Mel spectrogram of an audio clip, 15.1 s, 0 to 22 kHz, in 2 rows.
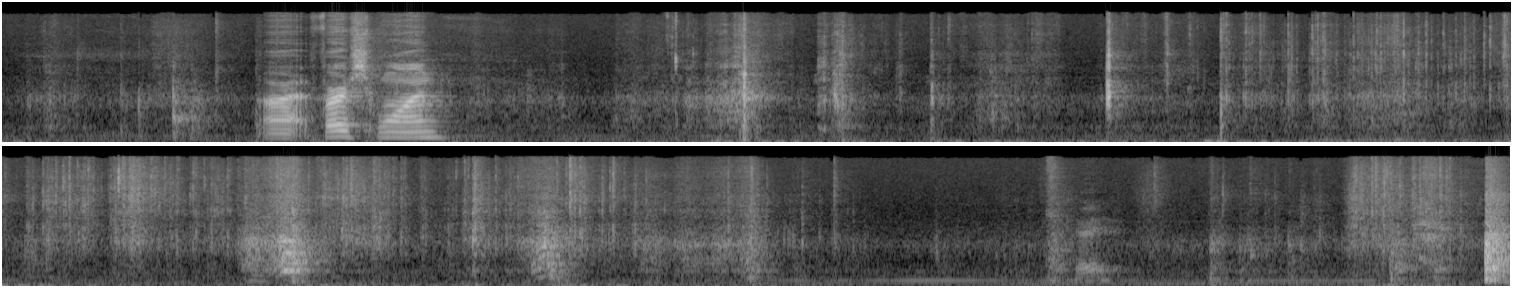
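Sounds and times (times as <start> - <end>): plastic wrapping crinkling: 3.4 - 11.9, 13.6 - 15.0
cardboard rustling: 13.7 - 15.0.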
